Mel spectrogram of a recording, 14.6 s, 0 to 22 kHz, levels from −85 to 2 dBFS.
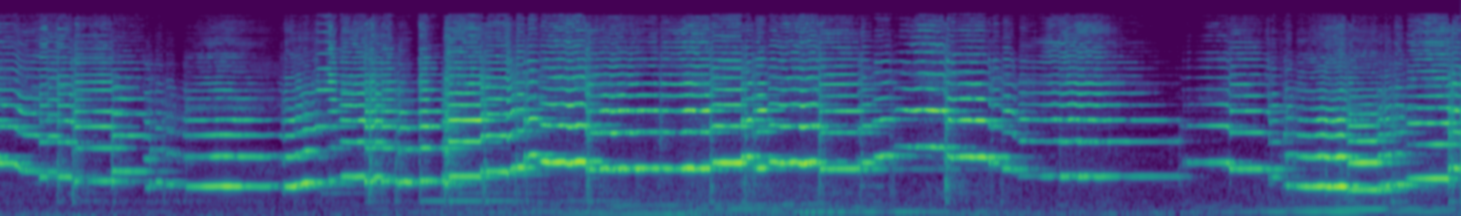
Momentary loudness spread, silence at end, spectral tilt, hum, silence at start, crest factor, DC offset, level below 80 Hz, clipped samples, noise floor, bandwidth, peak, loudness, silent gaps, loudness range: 14 LU; 0 s; 0.5 dB/octave; none; 0 s; 18 dB; under 0.1%; -58 dBFS; under 0.1%; -39 dBFS; 17 kHz; 0 dBFS; -17 LUFS; none; 7 LU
